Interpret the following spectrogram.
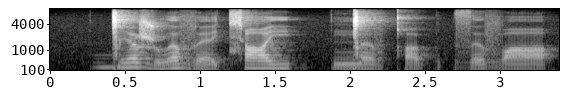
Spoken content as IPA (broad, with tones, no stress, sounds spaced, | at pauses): ɡ͡ǀ ɪ˥ ɐ̯ ʐ u˨˥ ɐ̯ v ɛ˨˩˦ t͡ɕʰ ɑ˥ j | ŋ͡ǀ ɜ˨˩˦ v qʰ u˩ p | z ə˩˧˩ v ɑ˧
